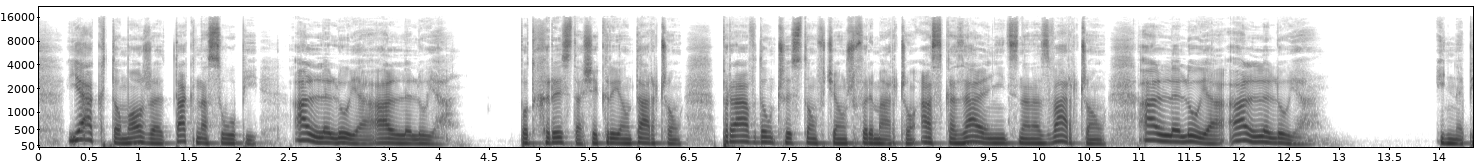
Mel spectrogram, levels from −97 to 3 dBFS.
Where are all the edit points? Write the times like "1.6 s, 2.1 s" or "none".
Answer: none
